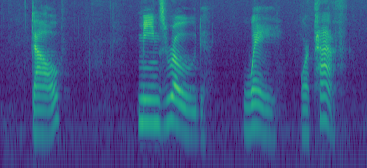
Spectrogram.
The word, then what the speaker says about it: Tao: the tao is the key to our immortality dao in chinese which as you know is spelled t a o dao means road way or path tao has also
